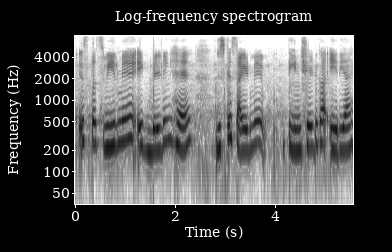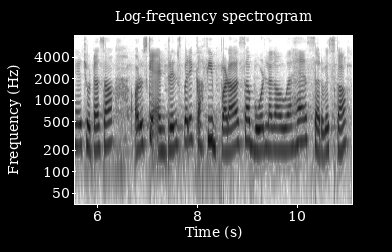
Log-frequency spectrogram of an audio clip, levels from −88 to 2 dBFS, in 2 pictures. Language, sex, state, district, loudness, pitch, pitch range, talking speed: Hindi, female, Uttar Pradesh, Jyotiba Phule Nagar, -14 LUFS, 220 Hz, 205-255 Hz, 160 wpm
